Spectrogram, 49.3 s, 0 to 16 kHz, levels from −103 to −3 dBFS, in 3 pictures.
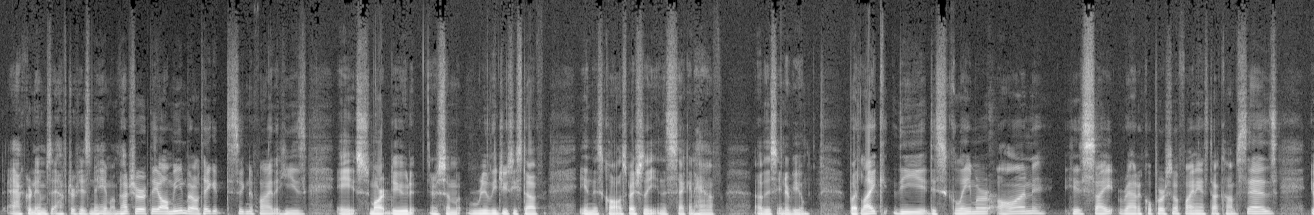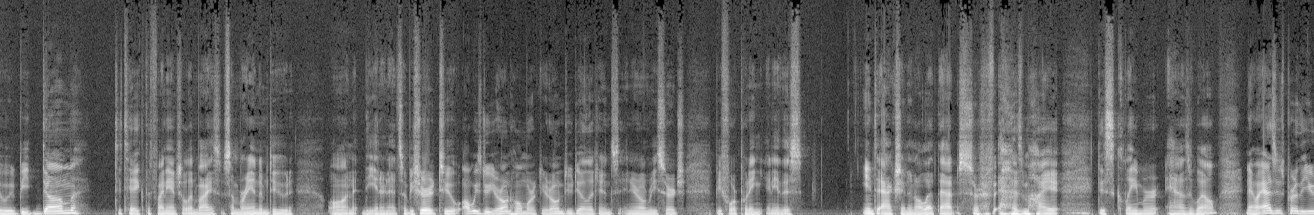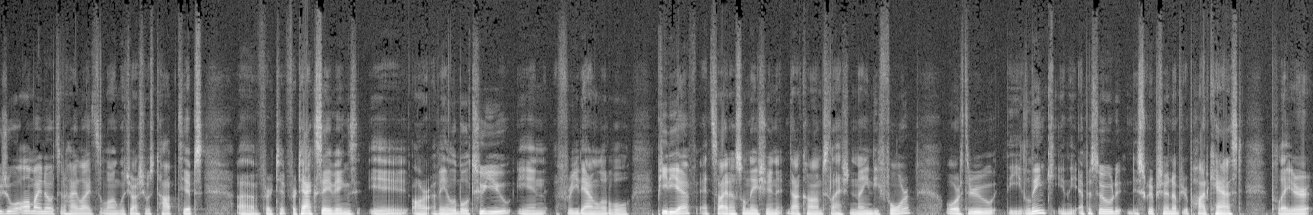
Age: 30-49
